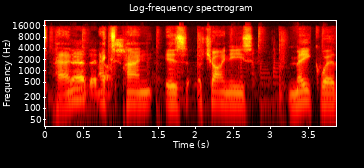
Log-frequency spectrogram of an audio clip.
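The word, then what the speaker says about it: XPeng: How do you pronounce this? Xen Xpang.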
